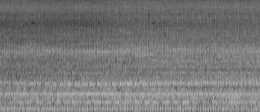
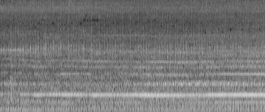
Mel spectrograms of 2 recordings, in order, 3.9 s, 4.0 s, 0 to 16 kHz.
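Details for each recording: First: 2004 Chrysler Pacifica at idle after replacing the original alternator, which gave a humming, whirring noise while still charging: steady, even idle with a smooth hum and no whirring or whine from the front accessories; healthy. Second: 2004 Chrysler Pacifica, about 150,000–180,000 miles, cold start at idle: loud steady whirring hum at one pitch that fades as it warms; alternator still charging, suspected worn alternator bearing, to be replaced.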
